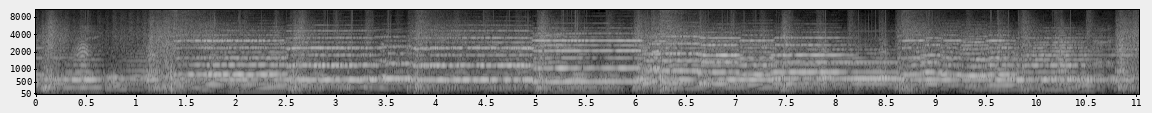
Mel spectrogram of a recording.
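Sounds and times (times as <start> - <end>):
brass band playing a slow march: 0.0 - 11.0
percussion strokes: 0.0 - 11.0.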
